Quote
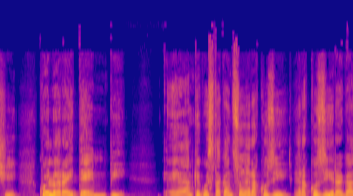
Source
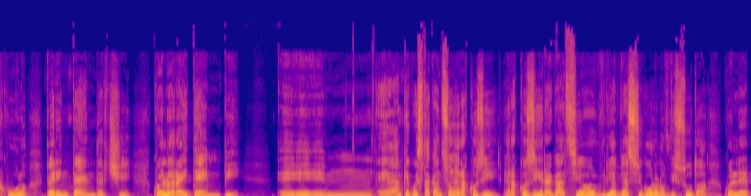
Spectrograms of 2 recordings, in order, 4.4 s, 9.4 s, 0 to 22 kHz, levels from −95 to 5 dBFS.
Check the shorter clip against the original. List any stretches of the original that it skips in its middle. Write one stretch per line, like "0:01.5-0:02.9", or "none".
0:03.5-0:04.7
